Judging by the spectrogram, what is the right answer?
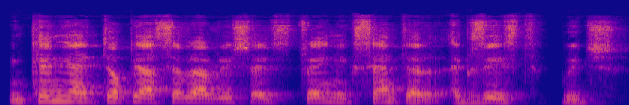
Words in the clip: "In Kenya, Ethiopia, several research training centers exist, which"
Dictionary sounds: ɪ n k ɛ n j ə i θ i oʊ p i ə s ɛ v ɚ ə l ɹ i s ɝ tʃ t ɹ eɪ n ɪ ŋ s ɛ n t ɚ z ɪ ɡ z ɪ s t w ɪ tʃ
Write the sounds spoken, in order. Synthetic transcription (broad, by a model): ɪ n k ɛ n j ə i t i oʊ p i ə s ɛ v ɚ ə l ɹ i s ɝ s t ɹ eɪ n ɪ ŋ s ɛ n t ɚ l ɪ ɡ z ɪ s t w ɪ tʃ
